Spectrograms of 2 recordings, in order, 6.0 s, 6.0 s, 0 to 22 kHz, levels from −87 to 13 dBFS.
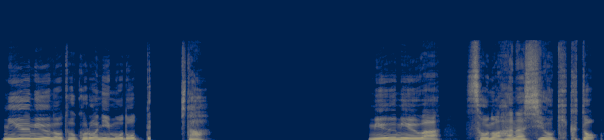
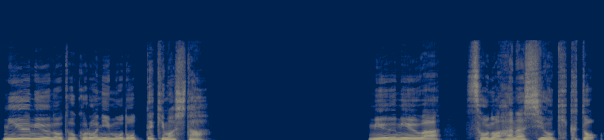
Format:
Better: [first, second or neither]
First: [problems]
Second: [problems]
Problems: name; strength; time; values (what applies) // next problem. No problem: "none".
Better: second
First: audio cutting out; at 1.5 s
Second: none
